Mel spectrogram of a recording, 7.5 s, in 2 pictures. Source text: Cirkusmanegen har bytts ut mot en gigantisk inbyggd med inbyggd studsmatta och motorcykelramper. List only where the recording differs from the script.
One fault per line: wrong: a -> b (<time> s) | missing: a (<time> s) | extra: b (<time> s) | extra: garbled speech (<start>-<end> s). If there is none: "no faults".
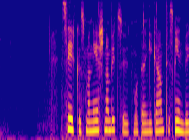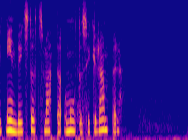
no faults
